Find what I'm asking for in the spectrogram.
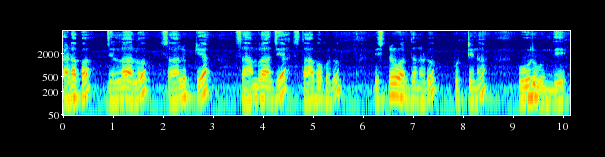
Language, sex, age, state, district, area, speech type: Telugu, male, 30-45, Andhra Pradesh, Annamaya, rural, spontaneous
